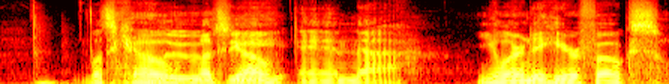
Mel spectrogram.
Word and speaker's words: Louisiana: Louisiana has four syllables. My granny worked for the state, and that is official. Louisiana is some northerner bullshit. Let's go. Louisiana.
